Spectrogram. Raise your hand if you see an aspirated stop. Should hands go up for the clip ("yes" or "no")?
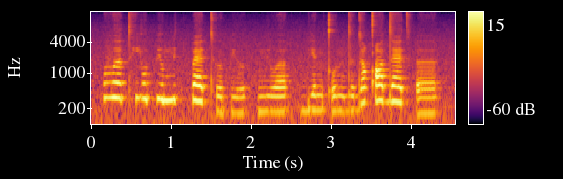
yes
